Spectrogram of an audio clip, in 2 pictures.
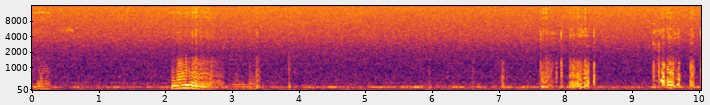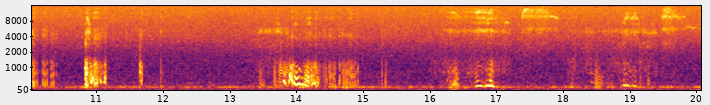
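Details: Sleeping Yorkshire Terrier with snuffly, rattling snores and clusters of quick clicking breaths spread irregularly across the recording, and a faint constant hum beneath.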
